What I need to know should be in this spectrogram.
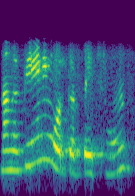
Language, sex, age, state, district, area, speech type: Tamil, female, 18-30, Tamil Nadu, Karur, rural, conversation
